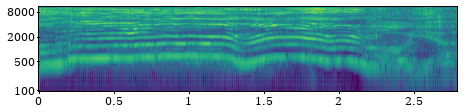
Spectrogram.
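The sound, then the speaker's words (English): A voice imitates a silverback gorilla rearing up on its haunches and roaring: one loud, sustained, howling cry that wavers in pitch, dips, swells again and breaks off, without any other sound. “Have you ever seen a silverback gorilla get up all on its haunches and go,”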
